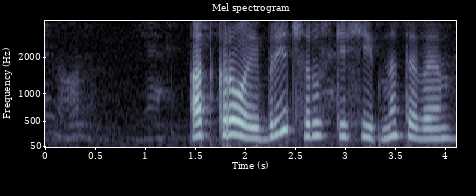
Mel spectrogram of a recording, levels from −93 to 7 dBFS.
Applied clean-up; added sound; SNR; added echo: none; none; none; none.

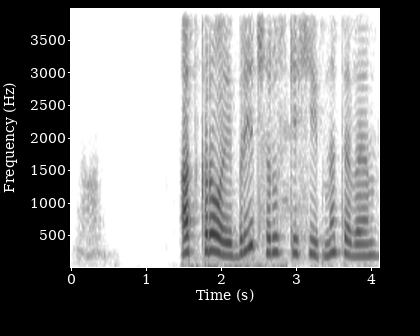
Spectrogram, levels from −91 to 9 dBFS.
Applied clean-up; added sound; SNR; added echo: neural mask model Resemble Enhance denoiser.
